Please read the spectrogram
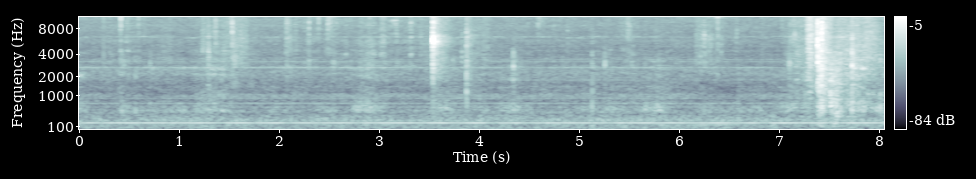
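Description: Faint, soft clicks of small steel needle bearings being handled and pressed by hand into the greased bore of a Muncie countergear, over a steady low hum.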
